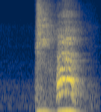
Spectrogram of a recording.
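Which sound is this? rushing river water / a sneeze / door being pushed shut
a sneeze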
